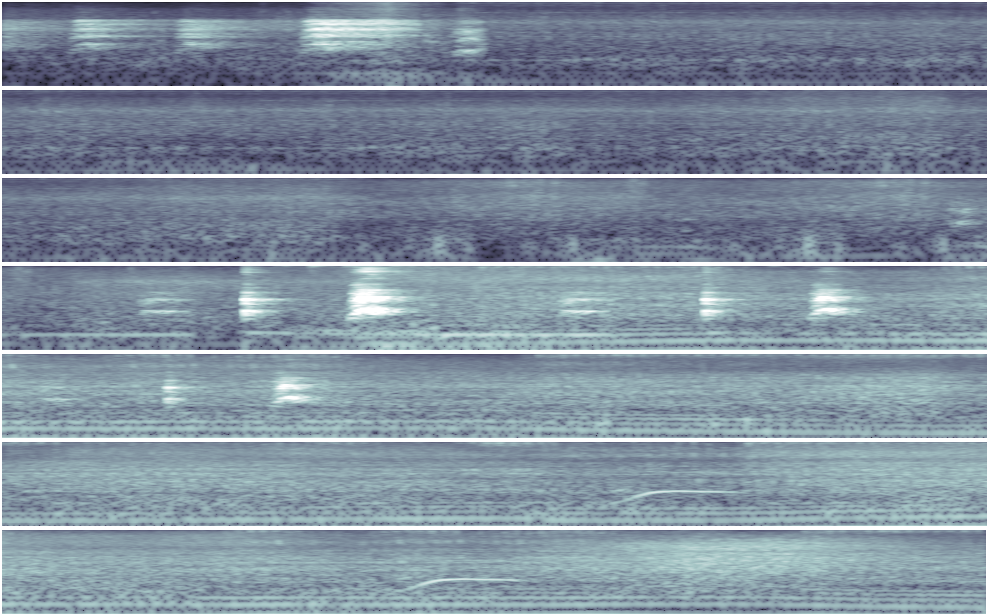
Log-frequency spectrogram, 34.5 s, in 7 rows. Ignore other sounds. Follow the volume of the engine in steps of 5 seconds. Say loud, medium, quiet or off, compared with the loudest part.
quiet, quiet, quiet, loud, loud, loud, loud.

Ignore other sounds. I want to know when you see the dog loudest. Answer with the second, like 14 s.
17 s.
